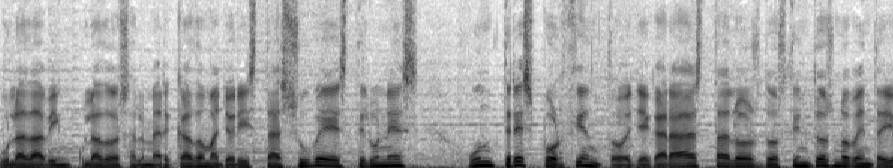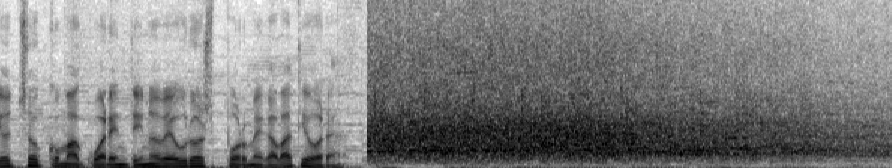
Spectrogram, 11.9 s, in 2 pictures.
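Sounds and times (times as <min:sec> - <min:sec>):
speech: 0:00.0 - 0:08.4
ovation for Novak Djokovic after winning at Wimbledon: 0:08.4 - 0:11.8.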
